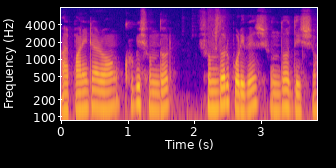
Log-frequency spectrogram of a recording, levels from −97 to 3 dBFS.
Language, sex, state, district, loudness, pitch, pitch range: Bengali, male, West Bengal, Malda, -17 LUFS, 135 Hz, 130-145 Hz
